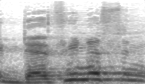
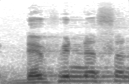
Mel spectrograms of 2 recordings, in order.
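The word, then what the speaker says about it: definition: इसकी डेफिनेशन नहीं होता है, डेफिनिशन होता है। NITION होगा, NAT नहीं होगा, NITION होगा।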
